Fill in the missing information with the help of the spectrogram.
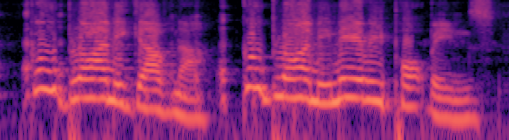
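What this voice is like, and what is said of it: Exaggerated mock Cockney English accent. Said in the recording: “Dick Van Dyke had a fabulous English accent. We all talk like that.”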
